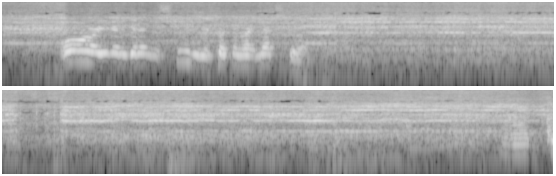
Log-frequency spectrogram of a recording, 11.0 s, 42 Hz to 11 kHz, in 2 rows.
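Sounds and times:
electric polisher whining: 0.0 - 11.0.

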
